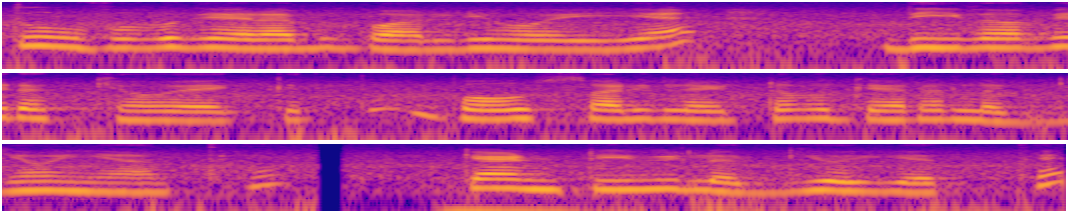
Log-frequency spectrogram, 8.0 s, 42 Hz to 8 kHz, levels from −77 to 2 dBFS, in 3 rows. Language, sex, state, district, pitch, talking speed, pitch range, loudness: Punjabi, female, Punjab, Pathankot, 215 Hz, 185 wpm, 200-230 Hz, -19 LUFS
